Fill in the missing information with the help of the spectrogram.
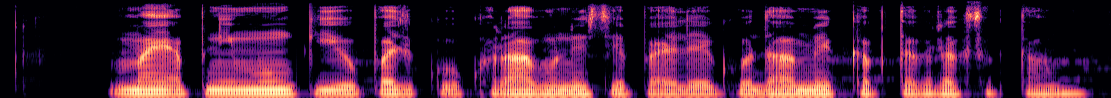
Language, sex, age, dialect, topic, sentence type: Hindi, male, 25-30, Awadhi Bundeli, agriculture, question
